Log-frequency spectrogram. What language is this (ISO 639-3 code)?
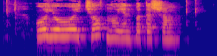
chm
